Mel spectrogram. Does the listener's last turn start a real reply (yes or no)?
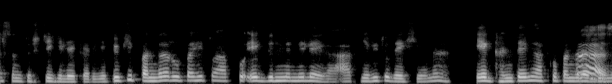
no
